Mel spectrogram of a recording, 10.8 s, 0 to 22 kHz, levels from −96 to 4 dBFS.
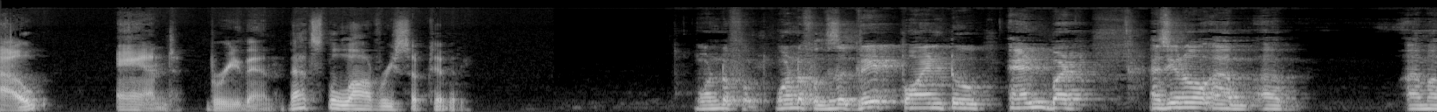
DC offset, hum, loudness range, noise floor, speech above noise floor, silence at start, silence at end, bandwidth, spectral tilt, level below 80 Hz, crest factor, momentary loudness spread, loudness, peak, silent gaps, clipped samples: under 0.1%; none; 5 LU; -70 dBFS; 47 dB; 0 s; 0 s; 16.5 kHz; -5.5 dB/octave; -54 dBFS; 18 dB; 11 LU; -23 LUFS; -6 dBFS; none; under 0.1%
